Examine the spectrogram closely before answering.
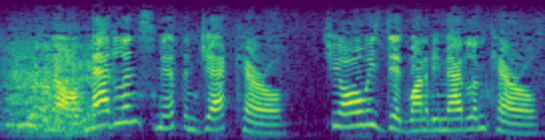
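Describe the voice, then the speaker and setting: Bubbly meddling young wife. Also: female voice, a little high, sing-song, normal speed, a bit bright, husky, dull audio, exaggerated voice. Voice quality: bubbly, giggly, coaxing. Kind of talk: 1940s radio comedy acting. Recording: noisy old radio broadcast.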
